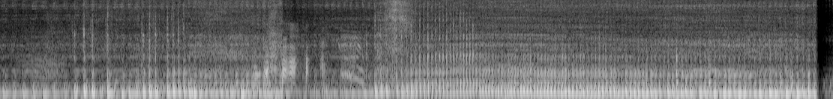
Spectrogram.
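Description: A motorcycle roars close by as the rider revs hard, the engine pitch climbing through a sustained loud pull, as if lifting into a wheelie, with voices talking over it.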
